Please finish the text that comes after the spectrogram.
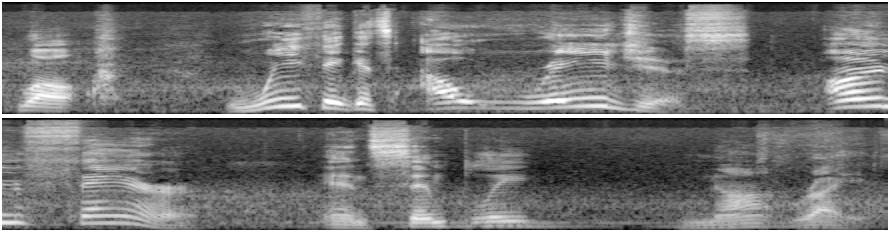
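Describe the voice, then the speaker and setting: A middle-aged American man, a teacher reading aloud to children with an expressive, emphatic delivery and stretched key words, recorded outdoors at close range. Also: a little high, slow pace, slight background noise. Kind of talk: animated children's read-aloud with asides. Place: outdoors beside a house in a garden.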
